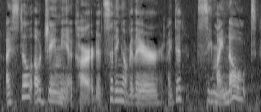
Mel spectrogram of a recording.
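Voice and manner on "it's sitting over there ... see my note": usual speaking voice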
